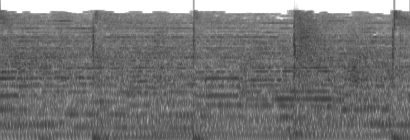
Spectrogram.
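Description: Live acoustic, country-tinged rock band playing an instrumental passage: held chords over a bass line, with a drum hit about every half second.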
